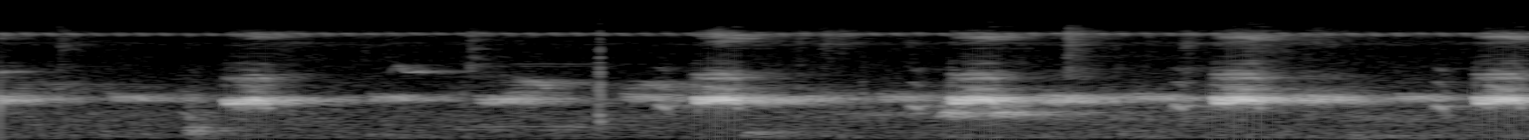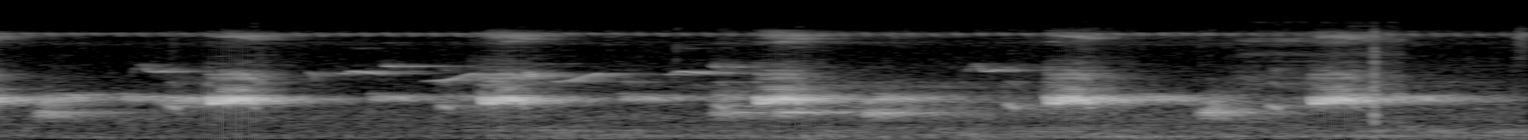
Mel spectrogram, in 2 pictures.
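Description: A bird repeating one short, mid-pitched call at a steady pace, about once every second and a quarter. Other birds chirp now and then, and a steady high insect whine runs underneath.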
